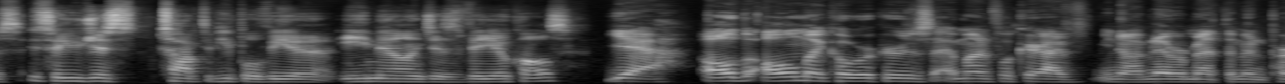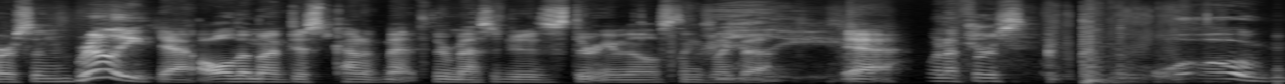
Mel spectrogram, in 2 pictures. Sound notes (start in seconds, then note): none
